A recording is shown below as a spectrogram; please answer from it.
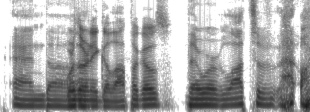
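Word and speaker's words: Galápagos: These Gallopags are huge. Imagine you say that to the locals and it's just like torture for their ears. No, you gringo. You're saying it wrong. It's Galapagos.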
